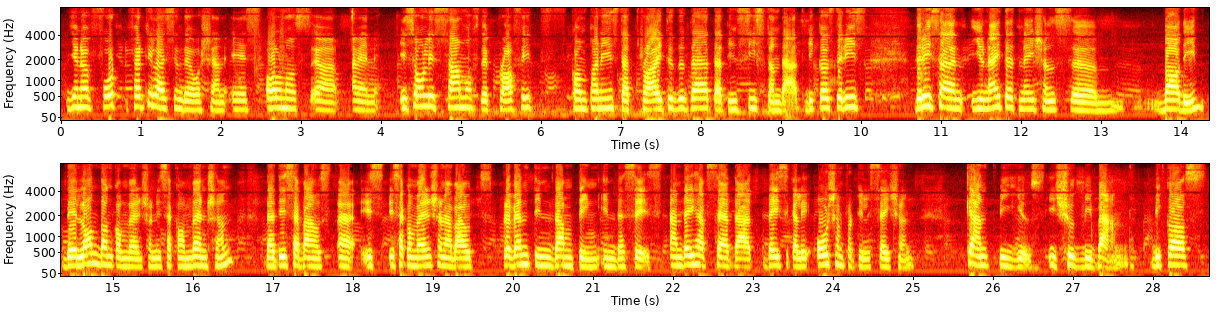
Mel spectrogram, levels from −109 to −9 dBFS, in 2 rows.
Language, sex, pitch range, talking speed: English, female, 175-215 Hz, 155 wpm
